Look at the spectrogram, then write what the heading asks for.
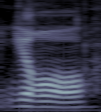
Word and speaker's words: Yoel: Dad used to call me sometimes because of my black hair, and it sort of rhymes with my name, Yoel.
